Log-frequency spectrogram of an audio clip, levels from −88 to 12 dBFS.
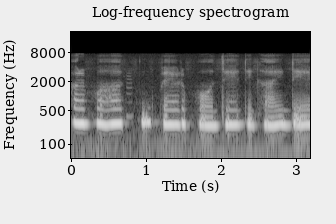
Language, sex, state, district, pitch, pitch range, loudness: Hindi, female, Jharkhand, Palamu, 265 Hz, 260-275 Hz, -12 LUFS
